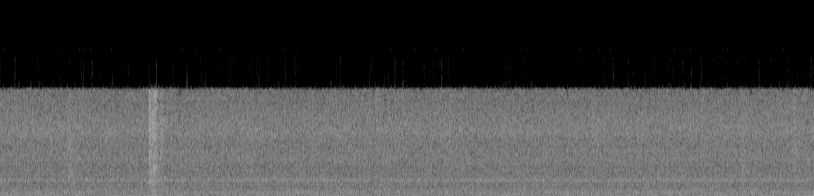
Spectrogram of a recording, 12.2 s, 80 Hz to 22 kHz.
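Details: 1976 Corvette restomod with Holley Sniper EFI, ignition on, engine off, fuses 4 and 5 pulled: steady, loud rushing whoosh at one pitch, no engine beat; electric cooling fan runs with key on, no fuel pressure, cause unconfirmed.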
